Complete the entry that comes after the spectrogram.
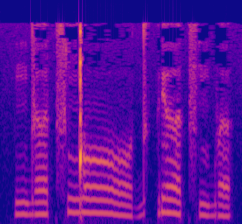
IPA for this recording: ndəːt͡sŋ͡ǃoːd | ɾʲəːt͡smbə

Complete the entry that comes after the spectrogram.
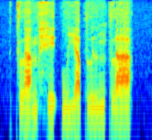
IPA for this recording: kla˦˥mhe˥˩ʔwi˥˩a̯ plɯ˦˥ŋpla˦˥p̚

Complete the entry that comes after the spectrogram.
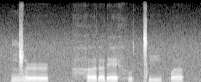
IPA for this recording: ŋ͡ǁə˞ | hʌɾʌ ɾɛhu ǀipʌ

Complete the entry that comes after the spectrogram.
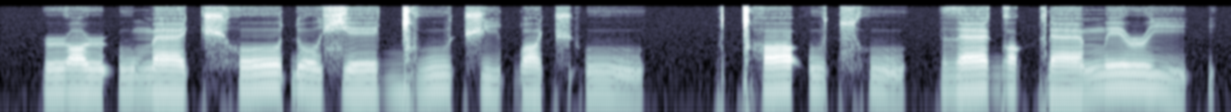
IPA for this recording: ɹɒɹʔumæ t͡ʃʰo ɗoɕe ɡ͡ǀu t͡ʃiɓɒt͡ʃʔu | ǀʰɒʔut͡sʰu | ðæɡ ɒkɾæ meɹiʔ

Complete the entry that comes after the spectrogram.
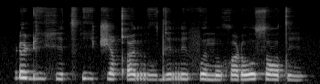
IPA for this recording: ɽə ɖi̤xi t͡sʼi̤t͡ʃiqʼʉ ro̤diri fən̪oxɔ ɽo sɔti

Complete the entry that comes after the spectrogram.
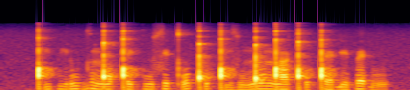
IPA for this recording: ǃʼi˨pi˨ɾu˦˨ d̪ʊ˦˨ŋ͡ǃɔ˨ǃe˨ku˨ sɪ˦˨kʼo˦ǃʼʊ˦ ǃi˨zu˨ ŋ͡ǃo˦ŋ͡ǃa˧ ǃʼo˧ǃɛ˧ɠe˧ pɛ˦ɠʊ˨

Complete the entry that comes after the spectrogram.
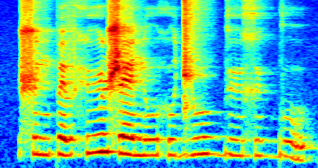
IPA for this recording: ʂʏnpɛvhʉː ʂɛːnuːhud͡ʑuː ɡ͡bʉːxʉɡ͡bu

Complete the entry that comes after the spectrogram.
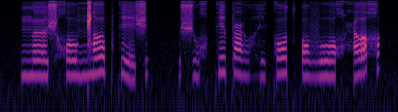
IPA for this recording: ŋœːʃ χoːŋ͡ǁʌːpkeːʃ | ʃo̤χ kep ʕɔ̤he̤kɔt͡sʼɔ voːχħʌːχ

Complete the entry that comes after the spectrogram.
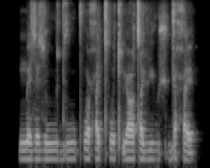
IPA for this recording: mɛzəzuː duːpʰoħe tʰotʼʏːtˤivʲuː ʃʏɡeħɛ

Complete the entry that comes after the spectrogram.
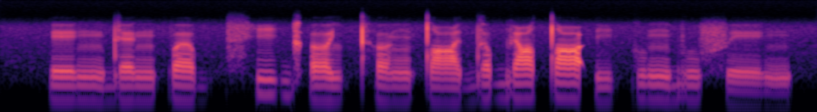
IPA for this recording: e˨ŋ dɛ˨ŋ pɐ˨bt͡sʰi˦ɡʔʌ˨lʲtʰʌ˨ŋ tˤɛ˨dʌ˦be˦ tˤu˦ʔi˨ku˦ŋbu˦ fe˨ŋ

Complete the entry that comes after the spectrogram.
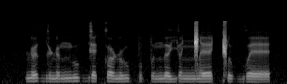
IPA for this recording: ɳə ɡəɳən̪u ɡɛkɒɳu pəpən̪ə jəŋ͡ǁɛ ǁuɡʷɛ

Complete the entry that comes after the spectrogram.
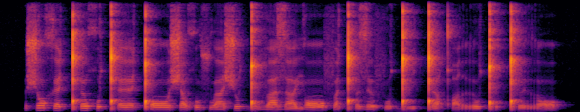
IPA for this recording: ʃɔ xɛǃʰɘ χʷəǃʼɛːǃʼɔː ʃɑχʷɛsʷaːʃʊ ɡ͡ǃʊva zaːjɔː faǃʰəzɘ foɡ͡ǃi ǃɘ qʼɑro ǃʼʊǃʰɘ rɔ

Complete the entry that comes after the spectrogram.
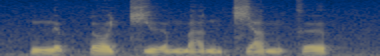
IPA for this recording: nə˦˥p̚ɗɔ˧ t͡ɕɨ˨˩ə̯ma˨˩nt͡ɕa˧mkə˦˥p̚

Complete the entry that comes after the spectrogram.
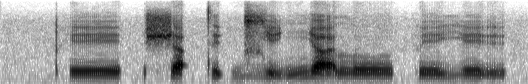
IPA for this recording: pʰe˦ | ʃä˦ʔtɪ˦ʔ d͡ʑḛ˦˨ ɲä̰˦˨lo˨ʊ̯pe˨jḛ˦˨ɪ̯

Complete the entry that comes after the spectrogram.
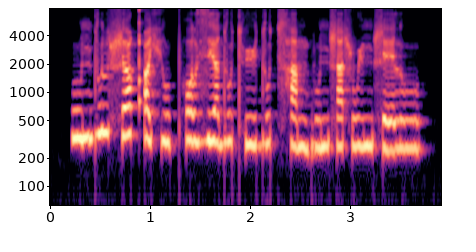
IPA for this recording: uɲdul ɬəqʼə çupʰɔl zʲadutʰydu t͡sʰambuɲɬaɬ wyɲɬelu

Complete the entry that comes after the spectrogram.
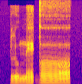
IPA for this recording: lumɛ ɡɔː

